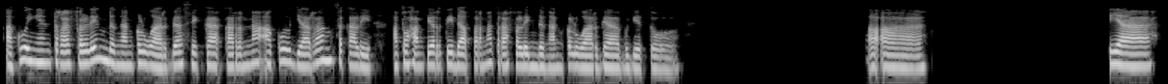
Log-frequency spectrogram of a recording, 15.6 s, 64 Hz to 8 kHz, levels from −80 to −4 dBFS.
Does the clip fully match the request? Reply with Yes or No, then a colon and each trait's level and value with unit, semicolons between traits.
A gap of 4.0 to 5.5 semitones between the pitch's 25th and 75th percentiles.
No: average, 2.8 semitones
